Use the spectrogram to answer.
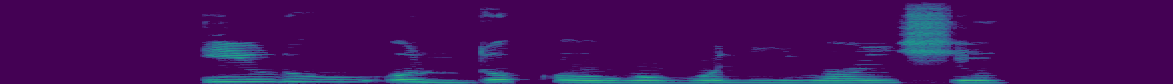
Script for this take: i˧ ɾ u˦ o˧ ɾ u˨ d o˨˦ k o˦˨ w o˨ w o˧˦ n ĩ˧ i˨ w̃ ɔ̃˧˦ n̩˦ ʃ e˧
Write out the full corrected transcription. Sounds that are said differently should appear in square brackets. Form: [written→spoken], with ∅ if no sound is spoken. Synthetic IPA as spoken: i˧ ɾ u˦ o˧ [ɾ→l] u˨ d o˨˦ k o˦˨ w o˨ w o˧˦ n ĩ˧ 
